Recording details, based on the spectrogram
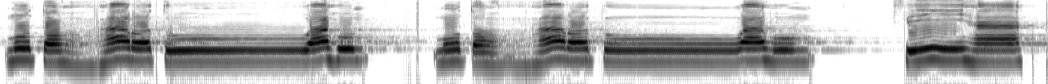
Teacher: Huruf tanwin harokat un bertemu dengan waw bertasdid, maka ditahan, ditekan, dileburkan, didengungkan 2 harokat.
